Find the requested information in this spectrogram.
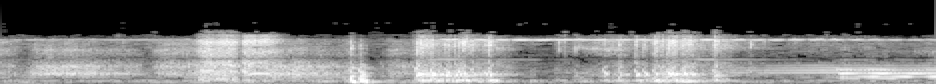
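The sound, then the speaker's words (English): A home landline telephone rings in repeated bright, jangling bursts, fairly loud, with brief gaps between rings and a steady tone trailing at the end. “Why be frightened of a silly telephone?”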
